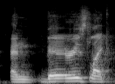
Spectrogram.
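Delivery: ordinary delivery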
